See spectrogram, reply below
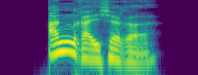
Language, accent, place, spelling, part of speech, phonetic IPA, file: German, Germany, Berlin, anreichere, verb, [ˈanˌʁaɪ̯çəʁə], De-anreichere.ogg
- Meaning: inflection of anreichern: 1. first-person singular dependent present 2. first/third-person singular dependent subjunctive I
